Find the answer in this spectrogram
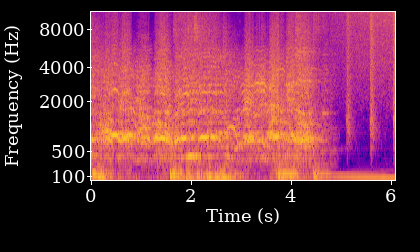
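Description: Loud party music with a heavy beat and a crowd singing and shouting along. About five seconds in, it changes abruptly to a sparser electronic track with a steady deep bass tone and scattered sharp hits.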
